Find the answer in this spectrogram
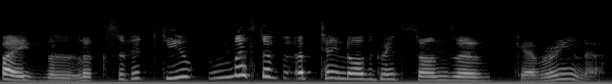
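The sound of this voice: Against clear background noise, a put-on character voice proceeds at a fairly slow pace.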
